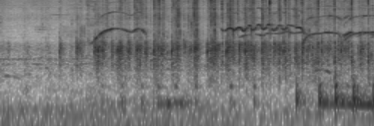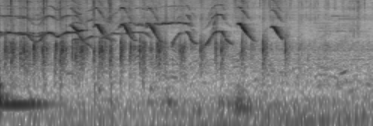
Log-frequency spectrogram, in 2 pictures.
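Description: A crowd of people applauds.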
